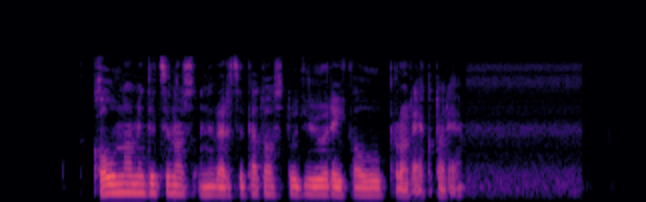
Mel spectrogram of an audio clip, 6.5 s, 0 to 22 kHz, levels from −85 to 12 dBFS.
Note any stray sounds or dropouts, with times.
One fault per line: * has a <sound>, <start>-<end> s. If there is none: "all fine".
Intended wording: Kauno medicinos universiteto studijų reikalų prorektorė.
all fine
